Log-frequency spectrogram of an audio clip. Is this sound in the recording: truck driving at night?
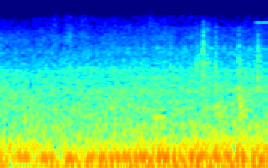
yes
